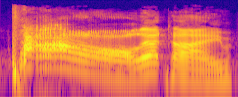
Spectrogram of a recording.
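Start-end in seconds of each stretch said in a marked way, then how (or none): 0.1-1.3 sharp shouted pow, high; a big shove with more force; angel's blow. Acted. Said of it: "And he goes".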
